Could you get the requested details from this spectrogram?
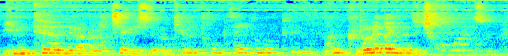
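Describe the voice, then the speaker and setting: A man pastor preaching a sermon with impassioned swings between loud declarations and hushed storytelling. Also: sits high, quick pace, a little hiss or hum. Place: church sanctuary. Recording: echoey hall, distant mic, faint ambience.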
